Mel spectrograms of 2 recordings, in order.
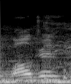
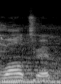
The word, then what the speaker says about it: Waldron: I usually pronounce it Wally Waldron, not Waltrip.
